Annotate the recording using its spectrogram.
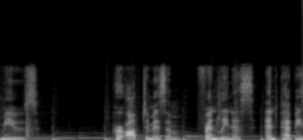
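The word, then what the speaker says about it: μ's: her school's idol group mu s pronounced muse her optimism friendliness and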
